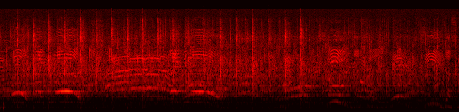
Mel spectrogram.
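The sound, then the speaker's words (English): Church audience clapping their hands together in steady, dense applause, with raised voices calling out and singing over the clapping throughout. “Let's give a hand clap.”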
